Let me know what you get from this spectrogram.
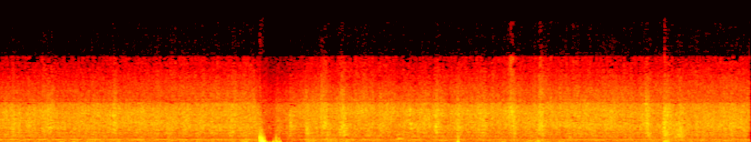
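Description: Pet grooming dryer blowing a steady hiss of air with a faint hum, with a sharp knock about four seconds in and a lighter one near the end.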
